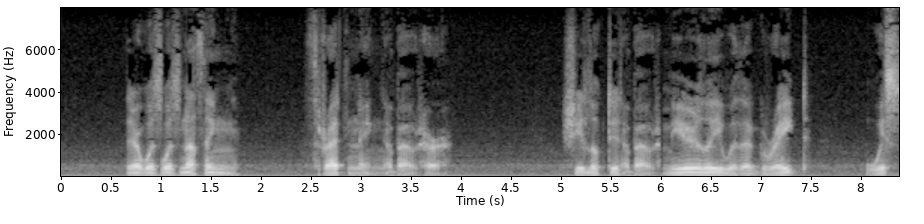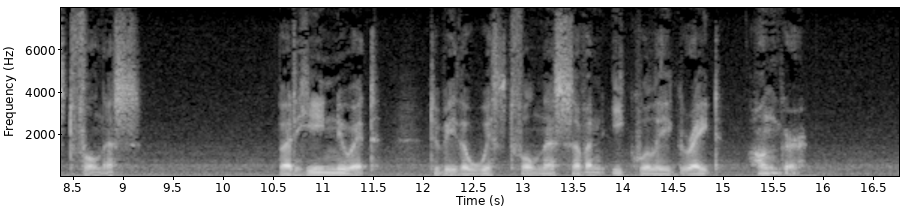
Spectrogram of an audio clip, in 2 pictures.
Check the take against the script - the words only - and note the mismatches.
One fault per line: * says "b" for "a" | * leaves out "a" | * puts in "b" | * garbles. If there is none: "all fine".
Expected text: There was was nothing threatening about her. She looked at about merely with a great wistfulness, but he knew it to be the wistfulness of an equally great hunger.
all fine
